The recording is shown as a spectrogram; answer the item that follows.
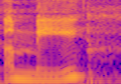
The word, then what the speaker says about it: Aime: Or there's a me. That's Ami? a name. Mm-hmm. Like For where? AIME, but it's pronounced a me.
